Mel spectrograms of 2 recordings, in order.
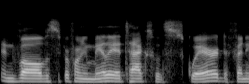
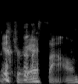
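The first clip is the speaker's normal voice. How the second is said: put-on creepy old man voice, lower and quieter; 3 semitones lower, 9 dB quieter than usual. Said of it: "saying it like the old perv guy from Family Guy".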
